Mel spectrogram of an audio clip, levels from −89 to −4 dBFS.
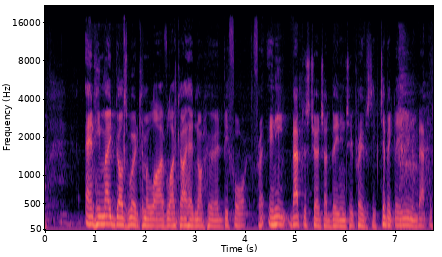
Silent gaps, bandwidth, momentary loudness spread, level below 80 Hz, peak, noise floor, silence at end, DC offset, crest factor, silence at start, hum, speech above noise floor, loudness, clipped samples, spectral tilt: none; 18 kHz; 10 LU; -56 dBFS; -12 dBFS; -53 dBFS; 0 s; under 0.1%; 20 dB; 0 s; none; 20 dB; -33 LUFS; under 0.1%; -6 dB/octave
